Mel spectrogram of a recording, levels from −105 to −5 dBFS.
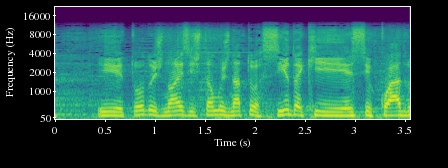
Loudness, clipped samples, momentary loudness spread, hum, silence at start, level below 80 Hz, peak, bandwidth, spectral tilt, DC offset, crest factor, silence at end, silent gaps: -13 LUFS; under 0.1%; 3 LU; none; 0 s; -38 dBFS; -2 dBFS; 11.5 kHz; -5 dB/octave; under 0.1%; 12 dB; 0 s; none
